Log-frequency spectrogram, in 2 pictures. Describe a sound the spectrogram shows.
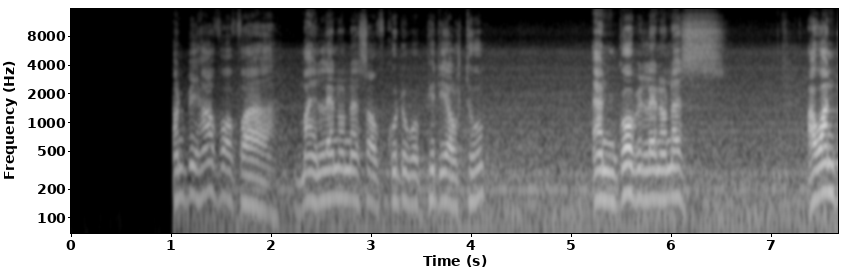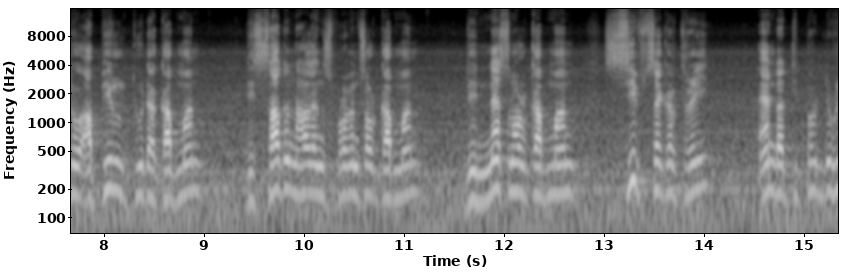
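A middle-aged man speaks with animation into a handheld microphone.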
